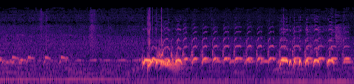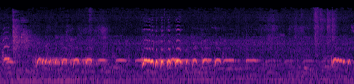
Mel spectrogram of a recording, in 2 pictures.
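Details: Local zebra dove with a loud voice, kept as a lure bird to draw other doves into answering; after two quiet seconds, fast bubbling cooing phrases of rapid stuttered notes come in repeated bursts over a low steady hum.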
